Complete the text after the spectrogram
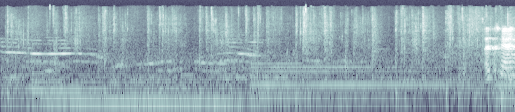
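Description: Footsteps walk slowly on pavement.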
